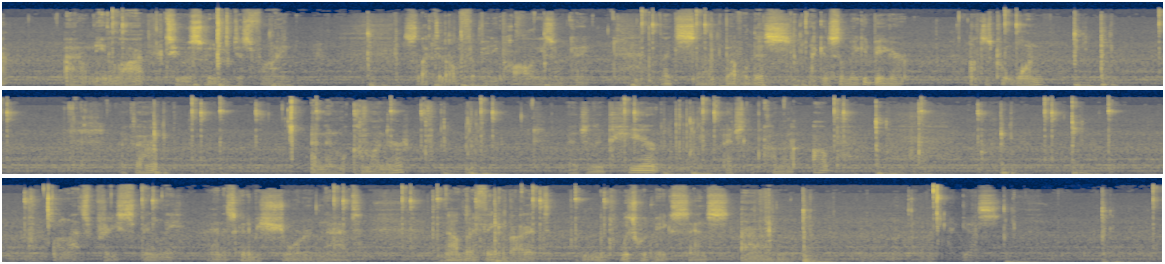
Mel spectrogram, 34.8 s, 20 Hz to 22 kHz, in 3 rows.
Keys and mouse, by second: 1.1-3.0 drag, 2.7 a, 3.7 a, 4.6 ctrl+n, 5.4 a, 5.7 middle click, 7.9 ctrl+b, 10.7 a, 11.0 Tab, 14.0 Tab, 16.3 ctrl+r, 19.7 ctrl+r, 20.4 a, 21.7 Tab, 22.4 a, 27.2 right click, 27.6 middle click, 28.1 Tab, 31.3 KP_1, 33.3 KP_3, 34.3 z.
